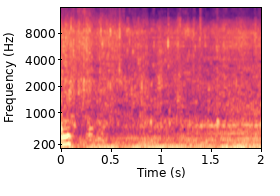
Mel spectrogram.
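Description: Water splashes as it is poured from a bucket.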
